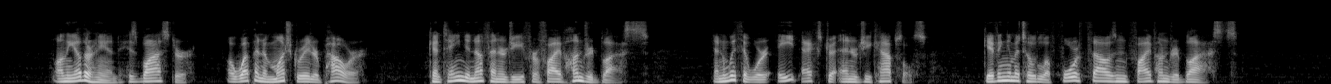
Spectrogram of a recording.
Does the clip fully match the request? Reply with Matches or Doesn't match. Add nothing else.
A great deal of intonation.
Doesn't match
